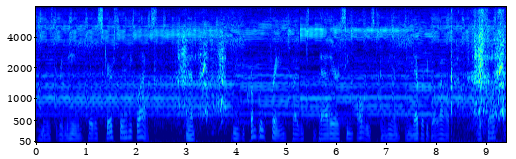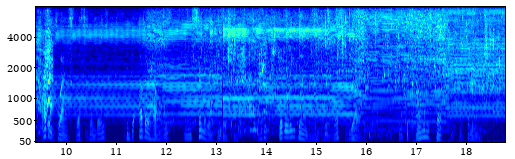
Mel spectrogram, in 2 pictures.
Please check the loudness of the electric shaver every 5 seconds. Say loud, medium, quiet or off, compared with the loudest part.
medium, medium, loud, loud.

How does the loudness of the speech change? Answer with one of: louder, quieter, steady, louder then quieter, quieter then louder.
steady.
